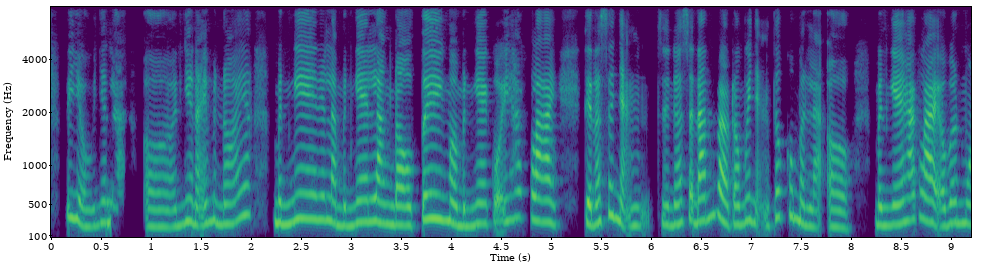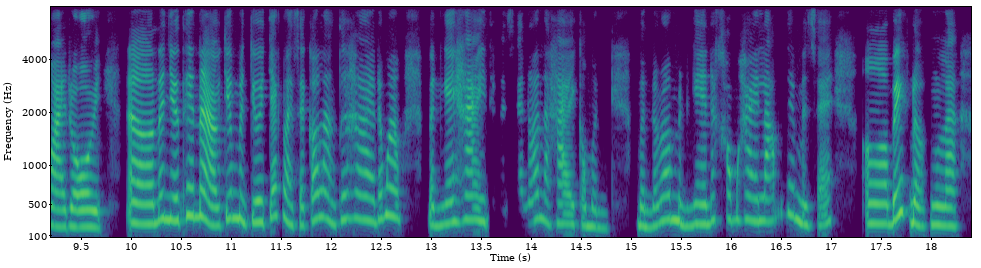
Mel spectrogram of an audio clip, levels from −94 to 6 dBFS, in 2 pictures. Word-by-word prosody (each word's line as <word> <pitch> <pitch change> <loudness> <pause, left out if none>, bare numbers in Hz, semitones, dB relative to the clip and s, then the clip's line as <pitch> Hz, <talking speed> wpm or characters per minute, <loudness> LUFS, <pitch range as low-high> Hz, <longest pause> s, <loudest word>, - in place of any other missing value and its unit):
Ví 335 -2 +1
dụ 270 -6 0
như 250 +5 -4
là, - - -10 0.2
ờ, 215 -1 -3
như 255 +5 0
nãy 240 +2 0
mình 275 -2 -1
nói 255 +7 -1
á, 370 - -1 0.2
mình 260 -2 +2
nghe 315 +1 +3
nên 305 0 0
là 275 - +2
mình 230 -2 -1
nghe 275 +2 +3
lần 270 -3 +3
đầu 235 -1 +3
tiên 310 -1 +5
mà 260 -3 +3
mình 225 -1 -1
nghe 255 +1 +1
cô - - -1
ấy - - -1
hát 330 +1 -6
live 275 -3 +5 0.3
thì 255 - +6
nó 255 - +2
sẽ 365 +5 0
nhận 270 -7 0 0.2
thì 240 - -1
nó 245 +2 +1
sẽ - - 0
đánh 290 +4 +4
vào 320 -4 +6
trong 240 +1 +1
cái 295 - +1
nhận 270 - -6
thức 335 0 -2
của 345 - 0
mình 275 -6 0
là, 215 -2 -2
ờ, 205 -2 -3 0.2
mình 235 -1 0
nghe 245 +2 +4
hát 295 +3 +2
live 280 -5 +6
ở 220 - 0
bên 260 +2 -1
ngoài 225 -4 +2
rồi, 215 -1 +2 0.2
ờ, 250 -1 +3
nó 300 +4 +1
như 300 -1 +3
thế 360 +4 0
nào 325 -10 +5
chứ 320 - -2
mình 320 -4 -1
chưa 275 +2 0
chắc 345 +6 -4
là 275 -5 -1
sẽ 230 0 -6
có 290 +7 -3
lần 310 -7 -3
thứ 305 - -4
hai, 310 -2 -3
đúng 310 +5 -4
không? 345 -3 0 0.3
Mình 230 0 -4
nghe 255 +2 -1
hay 305 +2 +1
thì 280 0 -6
mình 210 - -26
sẽ 225 - -13
nói 290 +4 -5
là 295 - -4
hay 125 - -2
còn 225 - -6
mình 200 -3 -7 0.3
mình 225 -2 -3
lúc 230 +3 -5
đó 300 - 0
mình 295 -6 0
nghe 250 0 0
nó 265 +4 -4
hông 305 0 -5
hay 300 -2 -3
lắm 285 0 -3
chứ 375 - -5
mình 255 -5 -1
sẽ, 275 - -6 0.3
ờ, 255 0 0
biết 350 +10 +3
được 245 -3 -1
là, 230 -2 0
265 Hz, 310 wpm, -23 LUFS, 235-300 Hz, 0.3 s, thì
